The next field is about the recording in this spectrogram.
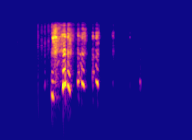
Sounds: Laughter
